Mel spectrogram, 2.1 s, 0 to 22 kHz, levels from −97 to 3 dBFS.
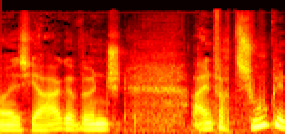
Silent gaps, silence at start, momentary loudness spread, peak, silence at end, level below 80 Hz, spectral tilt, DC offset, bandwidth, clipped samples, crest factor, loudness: none; 0 s; 10 LU; -4 dBFS; 0 s; -48 dBFS; -5 dB/octave; under 0.1%; 16.5 kHz; under 0.1%; 14 dB; -18 LUFS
